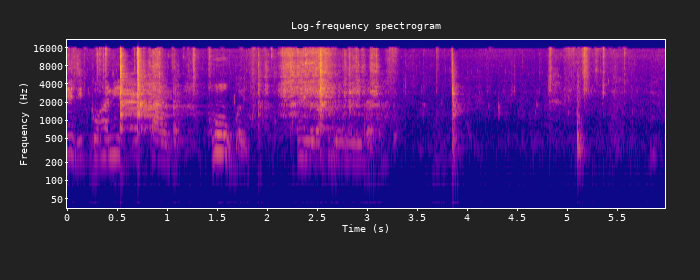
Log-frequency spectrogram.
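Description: Steel cookware clattering: a steel plate lid taken off a steel cooking pot and a ladle clinking against the pot while stirring, with two sharp metallic clinks near the end. A woman's voice is heard over the first half.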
